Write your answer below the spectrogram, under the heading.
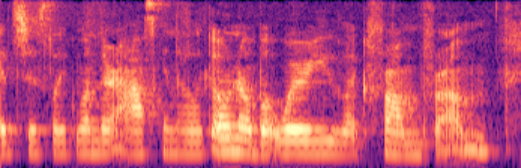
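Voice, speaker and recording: In an American accent, a woman speaks with a dark, mellow tone. Her intonation stays fairly even. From New Jersey. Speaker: podcast host. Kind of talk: casual chat.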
